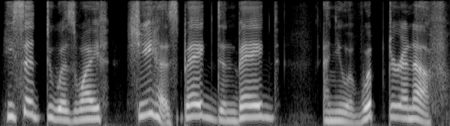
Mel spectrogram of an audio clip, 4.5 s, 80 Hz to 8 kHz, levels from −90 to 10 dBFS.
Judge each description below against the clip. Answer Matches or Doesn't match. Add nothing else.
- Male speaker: Doesn't match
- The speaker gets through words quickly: Matches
